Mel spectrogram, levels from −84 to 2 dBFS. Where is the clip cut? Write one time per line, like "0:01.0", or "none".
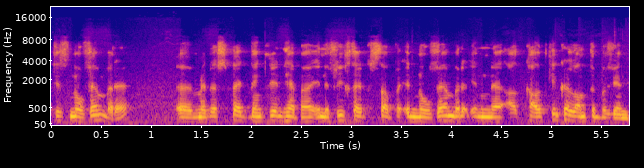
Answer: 0:01.6
0:02.1
0:02.5
0:04.2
